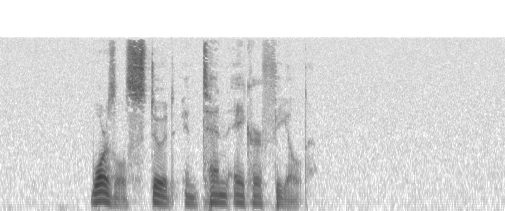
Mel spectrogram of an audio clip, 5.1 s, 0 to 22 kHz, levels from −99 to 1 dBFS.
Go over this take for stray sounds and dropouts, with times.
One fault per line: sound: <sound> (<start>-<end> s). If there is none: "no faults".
no faults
